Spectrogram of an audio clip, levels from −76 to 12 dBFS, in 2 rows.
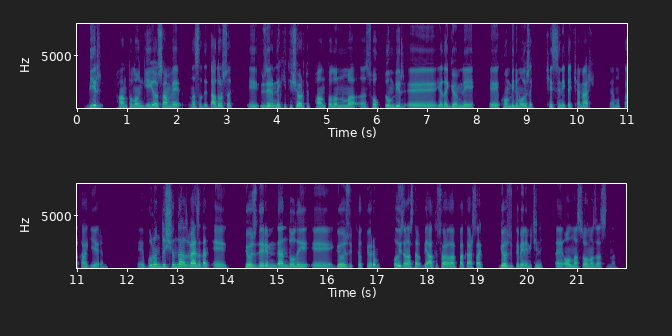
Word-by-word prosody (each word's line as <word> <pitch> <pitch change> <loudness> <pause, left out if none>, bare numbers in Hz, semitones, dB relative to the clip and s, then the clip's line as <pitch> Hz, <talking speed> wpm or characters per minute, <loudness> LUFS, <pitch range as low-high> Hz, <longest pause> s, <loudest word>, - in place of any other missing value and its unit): bir 160 +5 +2 0.2
pantolon 155 +4 0
giyiyorsam 160 -4 +2
ve 135 -1 -1 0.2
nasıl 140 -2 -6
de 120 0 -8
daha 145 +1 +5
doğrusu, 170 +1 0 0.3
eee, 130 0 -4
üzerimdeki 155 +6 +1
tişörtü 165 -1 +1
pantolonuma 150 +4 -1
e 130 - -6
soktuğum 150 +5 -1
bir, 140 -3 0
eee, 125 - -4 0.6
ya 130 - +1
da 135 - +3
gömleği, 130 -2 0 0.3
eee, 125 0 +1
kombinim 140 +3 -2
olursa 160 +5 0 0.3
kesinlikle 150 +2 -3
kemer. 125 0 -3 0.3
Eee, - - -13
mutlaka 115 -2 -5
giyerim. 120 - -7 0.6
Eee, 130 -1 -9
bunun 190 +3 +3
dışında 190 +4 +3
az 180 -4 +2
ben 180 0 +10
zaten, 185 0 +1
eee, 125 -1 -3 0.3
gözlerimden 160 +4 +3
dolayı, 135 -4 +2
eee, 115 -1 -3
gözlük 130 +2 0
takıyorum. 180 - -1 0.3
O 160 - +3
yüzden 160 +1 +5
aslında 160 0 0
bir 145 -2 +5
aksesuar 150 +2 +1
olarak 145 -1 +2
bakarsak 145 +6 +1 0.3
gözlük 150 -3 +3
de 140 - -3
benim 130 -4 0
için, 170 +9 -9 0.3
eee, 130 -1 -2
olmazsa 125 -1 0
olmaz 125 -4 -1
aslında. 100 -2 -9
145 Hz, 145 wpm, -24 LUFS, 130-165 Hz, 0.6 s, ben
